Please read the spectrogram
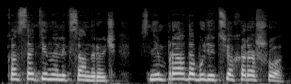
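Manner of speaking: put-on very high, anxious girlish voice; high-pitched fretful question; worried woman. A narrator's reading. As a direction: plead for reassurance in a squeaky voice. Worried Katenka asks the boss.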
